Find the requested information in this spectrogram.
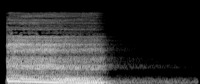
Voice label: treant happy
